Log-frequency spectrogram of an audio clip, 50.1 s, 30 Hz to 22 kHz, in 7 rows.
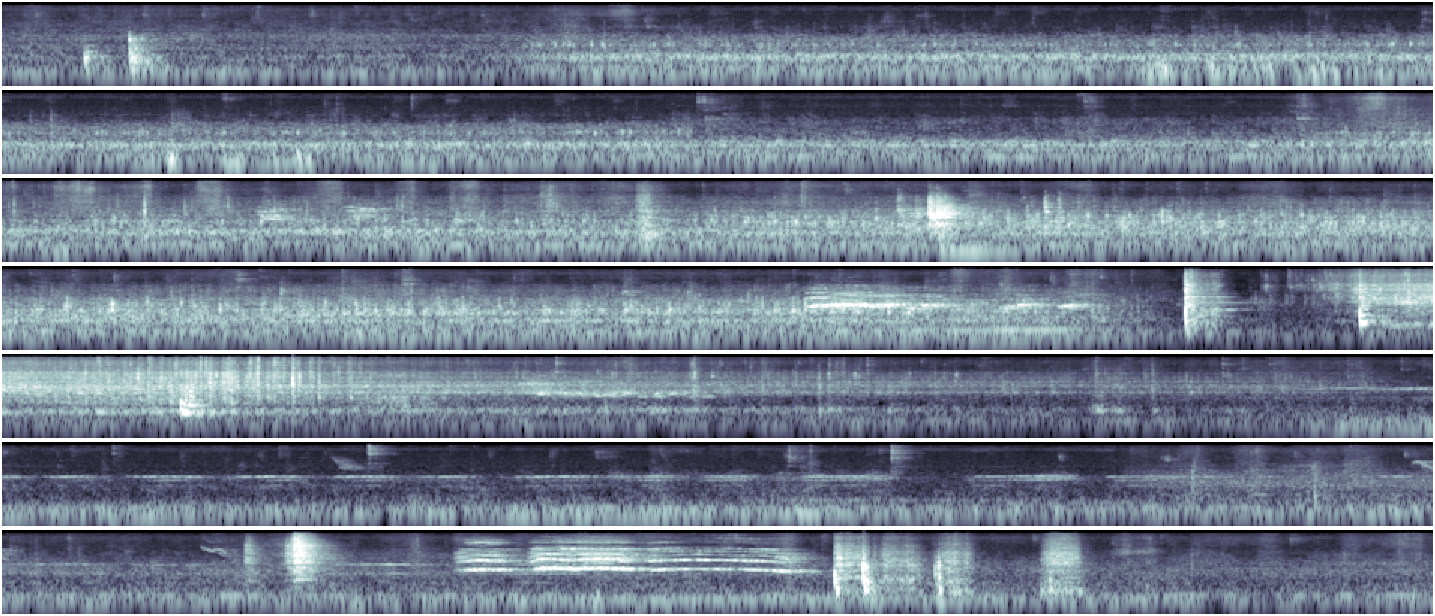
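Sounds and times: water pouring into metal colander: 13.6 - 35.8.

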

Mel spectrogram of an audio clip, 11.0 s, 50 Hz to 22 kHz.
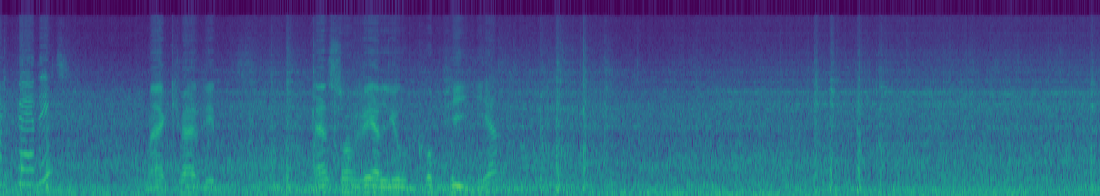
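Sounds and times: train running rumble: 0.0 - 11.0.

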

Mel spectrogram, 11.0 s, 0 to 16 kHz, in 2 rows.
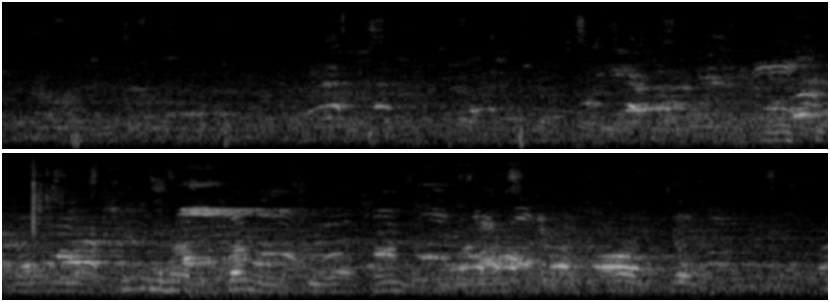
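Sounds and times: people talking in echoing hall: 0.0 - 11.0.

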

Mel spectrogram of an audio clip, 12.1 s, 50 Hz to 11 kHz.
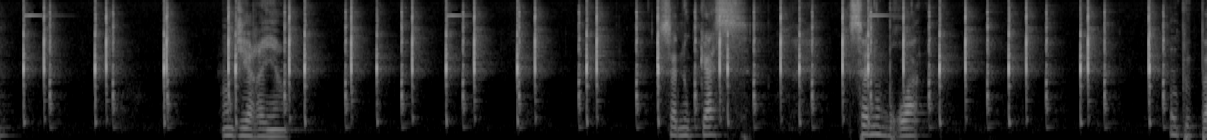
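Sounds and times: mechanical metronomes ticking: 0.0 - 12.0.

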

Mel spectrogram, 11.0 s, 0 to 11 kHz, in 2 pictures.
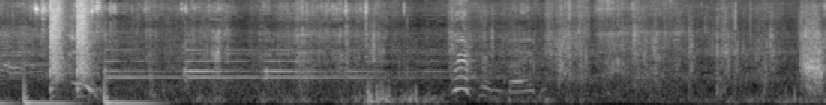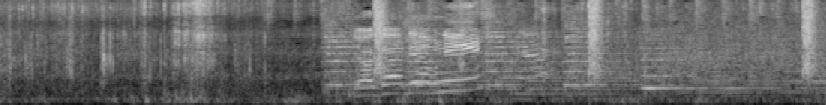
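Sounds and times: rustling noise: 1.0 - 7.6.

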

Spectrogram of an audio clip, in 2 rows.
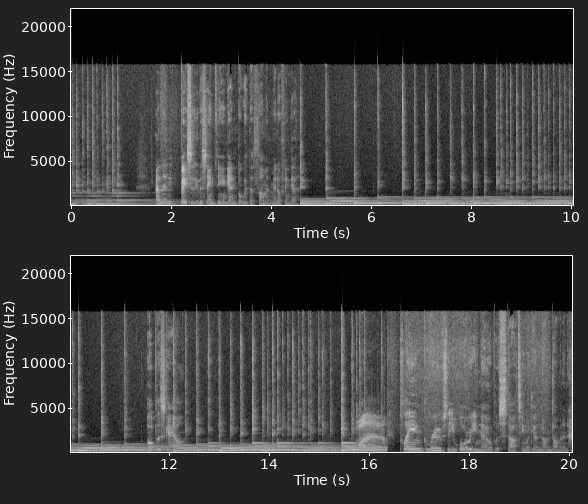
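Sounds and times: handpan notes: 0.0 - 3.0, 4.6 - 16.4.

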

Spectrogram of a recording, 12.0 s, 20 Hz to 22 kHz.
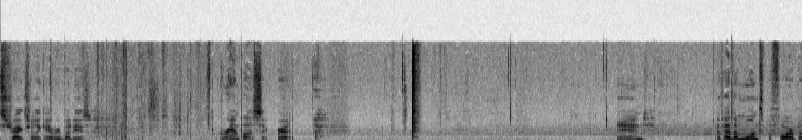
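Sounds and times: sharp click: 6.0 - 6.4.

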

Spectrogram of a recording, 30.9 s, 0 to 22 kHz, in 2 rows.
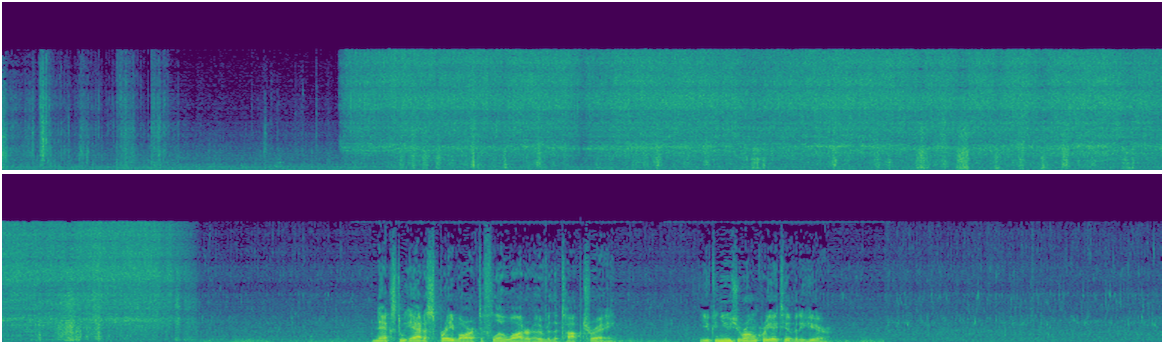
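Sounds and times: hose nozzle spraying water: 4.5 - 18.1.

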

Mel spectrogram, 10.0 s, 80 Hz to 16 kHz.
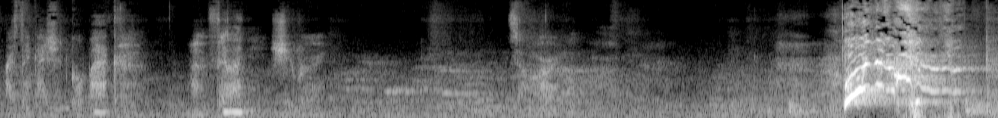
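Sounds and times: person whispering: 0.0 - 3.5, 4.4 - 6.4.

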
